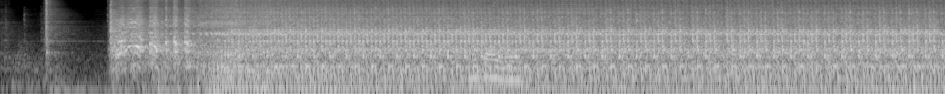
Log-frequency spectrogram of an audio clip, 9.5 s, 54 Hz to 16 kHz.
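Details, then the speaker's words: Toyota Surf 2L-TE 2.4 diesel after full engine rebuild, first start with glow plugs powered, no coolant yet: catches after a second, then hard, rapid, even clatter at idle; harsh diesel note expected to quiet once all injectors work. "Дауысы ащылау болып тұр. Қазір шамалы жұмыс істесін, форсункілерін бәрі жұмыс істегеннен кейін дауысы басылады."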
